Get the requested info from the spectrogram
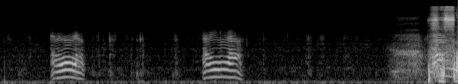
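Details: Two drawn-out, arching wails from a scared rescued kitten at home, about a second and a half apart, followed by a sudden burst of loud rustling noise at the end.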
